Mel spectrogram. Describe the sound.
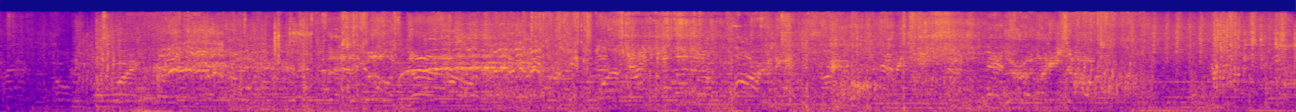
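Racehorses neigh from their starting-gate stalls at a track, with several loud whinnies over continuous hoof clatter and shuffling, and indistinct voices in the background.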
